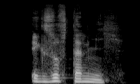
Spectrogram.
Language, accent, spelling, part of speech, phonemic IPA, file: French, France, exophtalmie, noun, /ɛɡ.zɔf.tal.mi/, LL-Q150 (fra)-exophtalmie.wav
- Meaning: exophthalmos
